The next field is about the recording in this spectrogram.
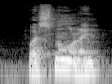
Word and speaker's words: West Malling: It's £10 for lunch, tea and coffee, and that's the Spitfire Pub, and that's in West Malling. – Yeah. – Have I said it right? – West Malling, yeah. Absolutely.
